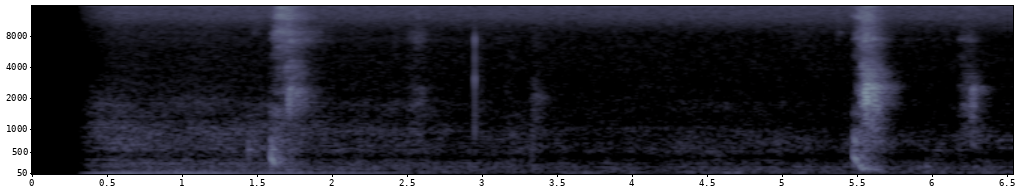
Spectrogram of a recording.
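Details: Sleeping dog sneezing: two short, sharp sneezes several seconds apart over quiet room noise.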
